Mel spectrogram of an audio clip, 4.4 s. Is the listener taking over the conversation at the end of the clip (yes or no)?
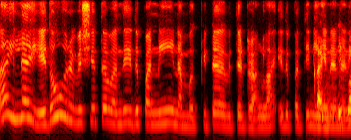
yes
